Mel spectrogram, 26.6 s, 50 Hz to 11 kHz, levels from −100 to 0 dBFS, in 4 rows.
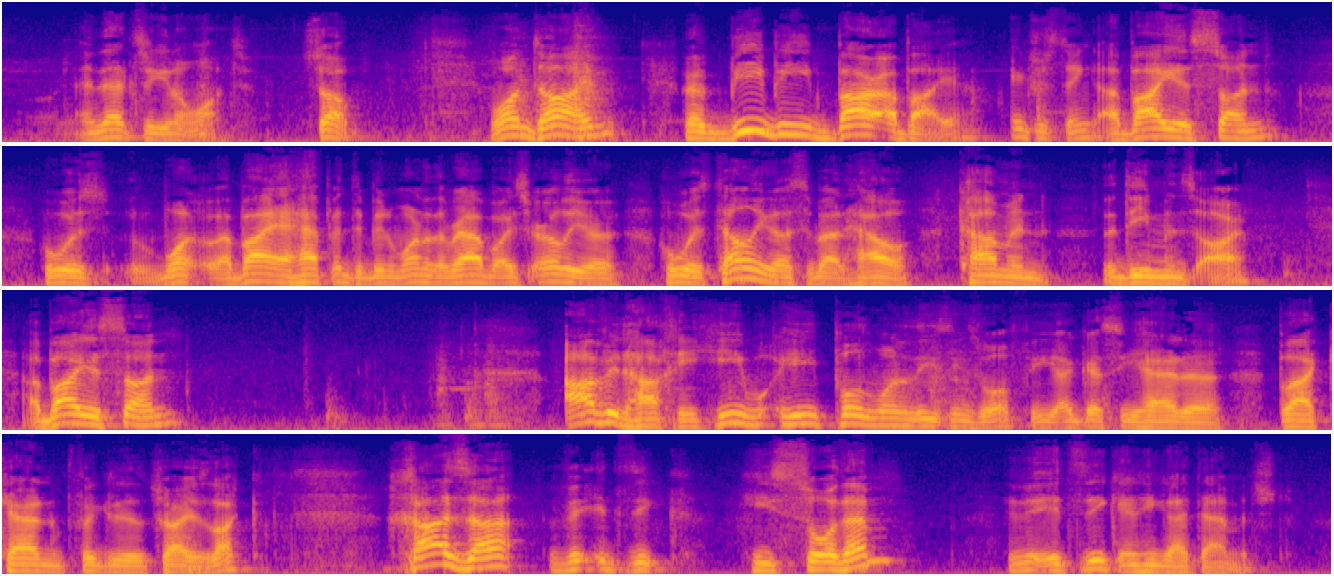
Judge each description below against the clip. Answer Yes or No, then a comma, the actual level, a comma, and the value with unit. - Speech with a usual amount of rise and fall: Yes, average, 4.0 semitones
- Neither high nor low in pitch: No, low, 115 Hz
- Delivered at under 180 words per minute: Yes, average, 165 wpm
